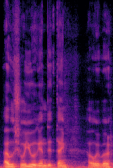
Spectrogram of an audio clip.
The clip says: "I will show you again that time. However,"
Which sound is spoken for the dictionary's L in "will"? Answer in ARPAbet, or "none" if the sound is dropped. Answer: L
